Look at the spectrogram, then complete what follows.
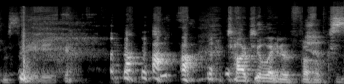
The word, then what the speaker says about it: Meseidy: do you say your name it's message it's mercedes talk to you later folks bye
